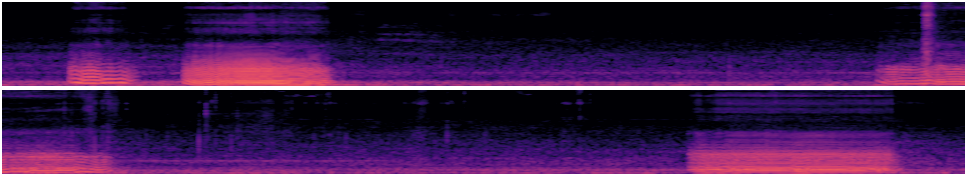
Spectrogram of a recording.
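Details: Sleeping Shih Tzu gives vigorous, gravelly snores, a short one followed by longer rumbling breaths, each lasting up to two seconds, separated by several seconds of near silence.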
